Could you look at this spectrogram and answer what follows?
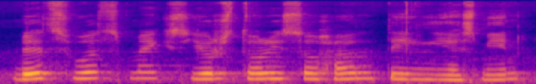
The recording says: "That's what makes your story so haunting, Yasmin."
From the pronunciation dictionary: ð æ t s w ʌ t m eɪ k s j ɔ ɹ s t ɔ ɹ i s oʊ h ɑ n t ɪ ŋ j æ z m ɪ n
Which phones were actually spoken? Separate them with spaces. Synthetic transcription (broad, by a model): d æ t s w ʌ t m eɪ k s j ɔ ɹ s t ɔ ɹ i s oʊ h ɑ l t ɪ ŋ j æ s m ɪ n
